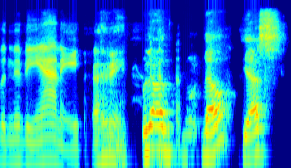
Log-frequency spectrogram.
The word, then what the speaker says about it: Niviane: skinner from the band i'm going to hopefully pronounce this correctly nivean that's there you go actually it can be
